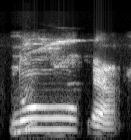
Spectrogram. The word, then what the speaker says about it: Núbia: Núbia. Marli. Fala, gritem meu nome aí. Núbia. Núbia. Ó, Núbia. Núbia. Tônica do nome. É o Núbia.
